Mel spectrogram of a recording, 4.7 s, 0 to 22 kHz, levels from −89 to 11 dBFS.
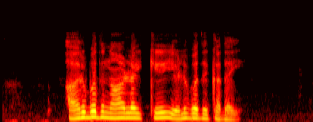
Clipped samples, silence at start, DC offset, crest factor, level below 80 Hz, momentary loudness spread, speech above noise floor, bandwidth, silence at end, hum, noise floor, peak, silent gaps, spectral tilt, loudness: under 0.1%; 1 s; under 0.1%; 16 dB; -56 dBFS; 12 LU; 53 dB; 6 kHz; 1.15 s; none; -74 dBFS; -6 dBFS; none; -10 dB/octave; -21 LUFS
